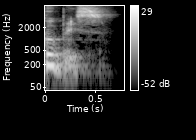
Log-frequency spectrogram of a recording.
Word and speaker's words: hubris: gagarin and ed harris pronouncing the term the right way i mean the way i'm pronouncing myself uh hubris that's another clever question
